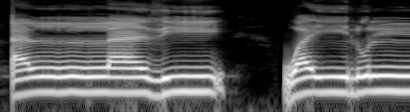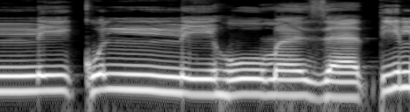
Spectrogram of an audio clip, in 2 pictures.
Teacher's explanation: Huruf lam itu dilafalkan dari tepi lidah bagian depan yang kiri di sini, menyusur sampai ke ujung lidah, dan tepi lidah bagian depan yang kanan, ya, yang ini, menyusur sampai ke ujung lidah, disentuhkan ke langit-langit bagian depan.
